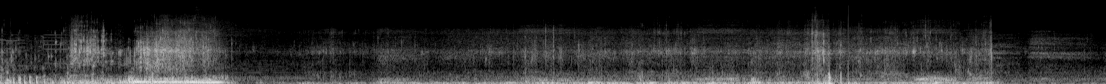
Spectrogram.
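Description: Sea water splashes and churns loudly close by.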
